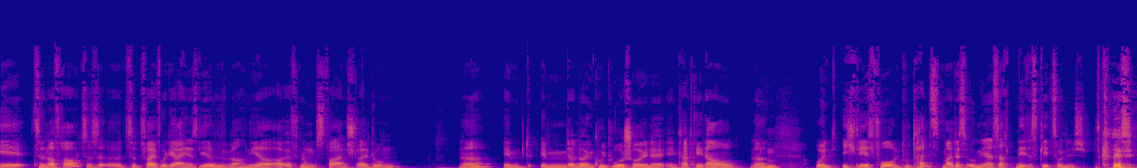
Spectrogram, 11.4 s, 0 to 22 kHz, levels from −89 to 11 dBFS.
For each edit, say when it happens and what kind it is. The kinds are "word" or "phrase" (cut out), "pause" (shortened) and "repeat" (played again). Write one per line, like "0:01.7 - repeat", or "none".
0:01.6 - word
0:02.0 - word
0:05.7 - word
0:06.6 - word
0:08.7 - word
0:09.5 - word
